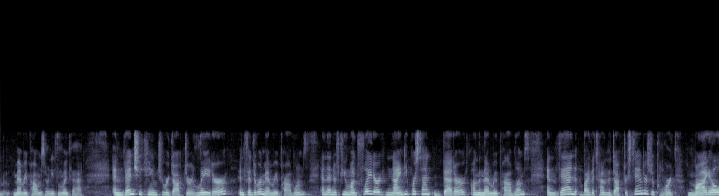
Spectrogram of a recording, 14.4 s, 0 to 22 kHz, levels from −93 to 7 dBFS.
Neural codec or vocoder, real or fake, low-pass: autoencoder, 22.05 kHz, a latent of 192 numbers a frame, VITS, trained on one speaker; fake; 7.2 kHz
